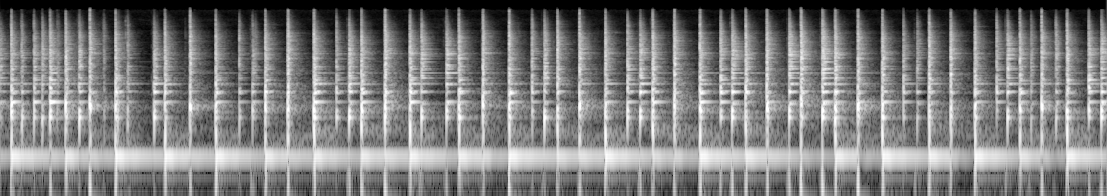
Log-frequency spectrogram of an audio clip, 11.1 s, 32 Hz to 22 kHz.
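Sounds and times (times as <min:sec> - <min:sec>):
goblet drum played by hand: 0:00.0 - 0:11.0.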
